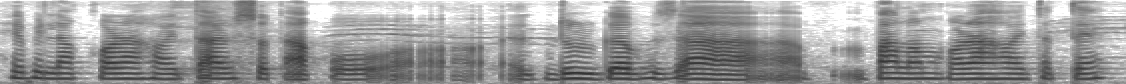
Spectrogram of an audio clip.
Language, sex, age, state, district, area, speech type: Assamese, female, 60+, Assam, Darrang, rural, spontaneous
